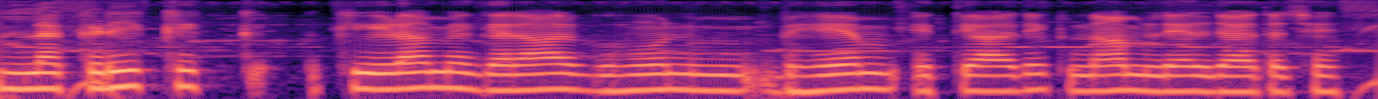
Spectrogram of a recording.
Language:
Maithili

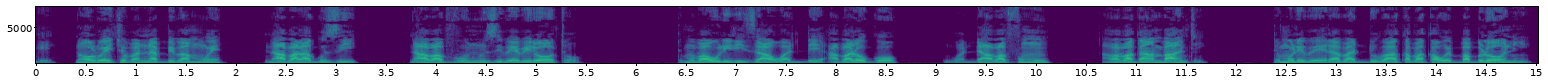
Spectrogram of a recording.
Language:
Ganda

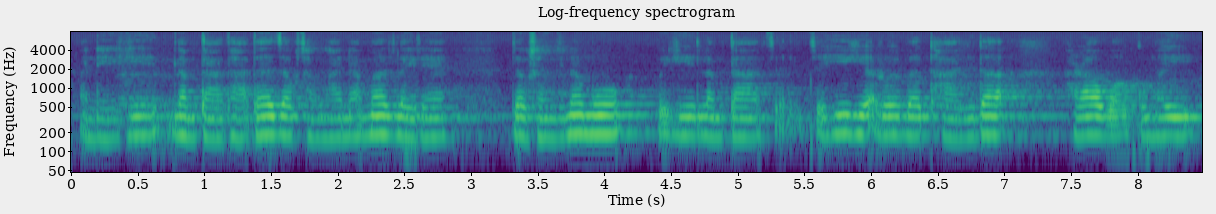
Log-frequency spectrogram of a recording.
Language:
Manipuri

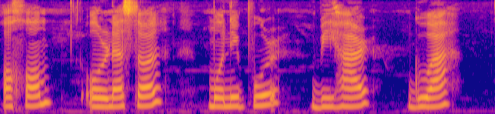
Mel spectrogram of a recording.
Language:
Assamese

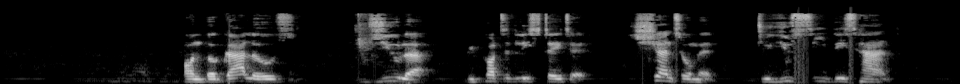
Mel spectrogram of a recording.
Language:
English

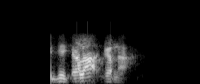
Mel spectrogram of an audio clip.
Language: Santali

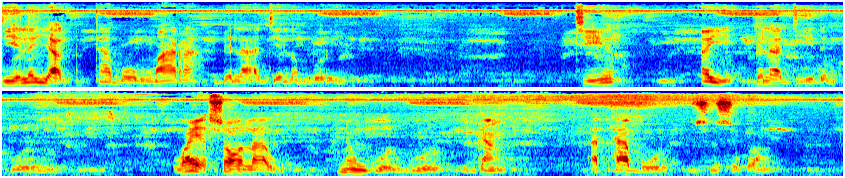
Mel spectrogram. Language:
Southern Dagaare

